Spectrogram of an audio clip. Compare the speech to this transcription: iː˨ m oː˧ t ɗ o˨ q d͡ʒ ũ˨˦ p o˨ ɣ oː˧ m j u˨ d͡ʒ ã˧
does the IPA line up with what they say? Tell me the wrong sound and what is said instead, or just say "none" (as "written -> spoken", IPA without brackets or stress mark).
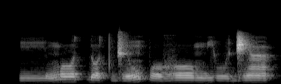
q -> t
